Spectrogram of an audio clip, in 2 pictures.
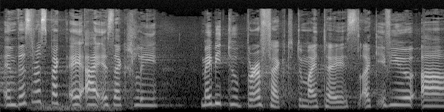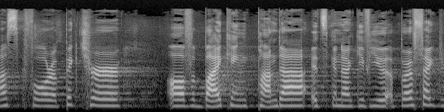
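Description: A woman's voice: on the high side, measured pace, a bit bright. A woman answering audience questions as a conference keynote speaker, in an informal, joking way. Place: large wooden concert hall with audience. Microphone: stage microphone. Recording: echoey concert hall.

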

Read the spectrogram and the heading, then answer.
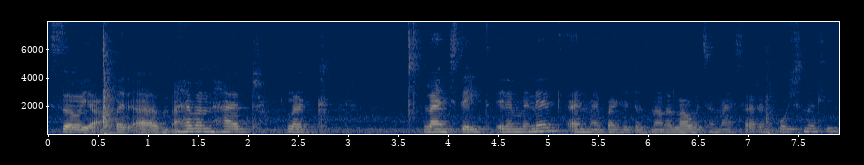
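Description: A woman's voice: on the low side, normal speed. A young woman chatting casually to her viewers in a rambling, thinking-aloud way while vlogging at home. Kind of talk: casual vlog chat to camera. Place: at home, partly in a kitchen. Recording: home video with steady background noise.

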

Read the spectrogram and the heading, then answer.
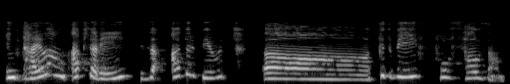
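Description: A woman's voice: high-pitched, animated, unhurried, no echo, lo-fi sound. A woman, not a native English speaker, giving an academic conference talk over a video call, with many hesitant fillers. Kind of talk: online academic presentation. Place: indoor room.

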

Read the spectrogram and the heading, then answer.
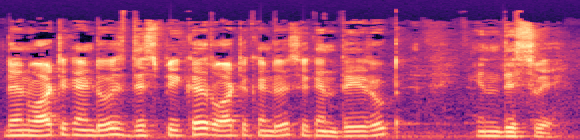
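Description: A man's voice: mid-range voice, fairly even intonation, fairly quick, warm tone. A man with an Indian accent giving a casual hands-on how-to, explaining step by step and often checking in with "right". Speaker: tutorial presenter. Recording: clear background noise and room ambience.

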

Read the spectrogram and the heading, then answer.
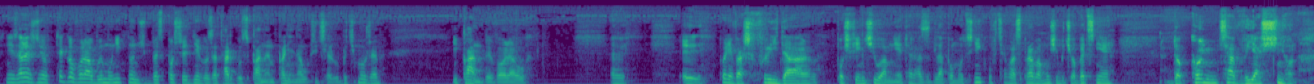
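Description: An actor playing a stubborn, argumentative school janitor in a radio drama, speaking in a formal, wordy, insistent way. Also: male voice, on the high side, close to an everyday voice. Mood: dry, reasoning. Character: stubborn, argumentative male school janitor defying his superior. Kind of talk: Polish radio drama acting.

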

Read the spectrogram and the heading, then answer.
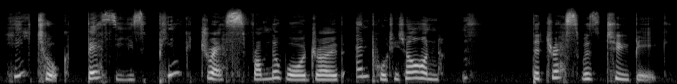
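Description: A woman reading a children's storybook aloud expressively, with deliberate phrasing and dramatic emphasis. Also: a little high, lively intonation, a little mellow, no room sound, rough recording.

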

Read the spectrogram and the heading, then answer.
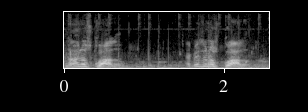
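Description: A man's voice: high voice, huge pitch swings, fairly quick, music in the background. A man hosting a fishing show, chatting casually on a small boat at sea and coaching his fellow angler.

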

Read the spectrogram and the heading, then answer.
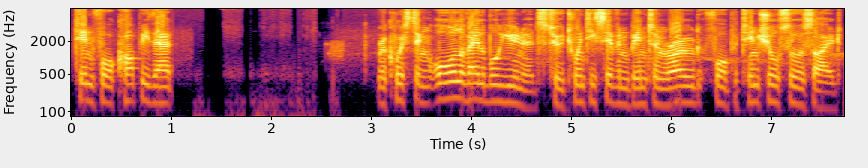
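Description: A man plays a procedural police dispatcher. His voice is a bit high and very sharp, with faint noise and clicks of a radio around it. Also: steady tone, moderate pace, pauses often. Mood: brisk.

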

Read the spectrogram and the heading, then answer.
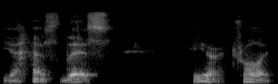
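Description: A husky, musing book browser. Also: male voice, fairly low pitch, very slow, a little mellow, full character voice. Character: middle-aged man browsing racy novels. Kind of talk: dramatic reading. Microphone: video call.

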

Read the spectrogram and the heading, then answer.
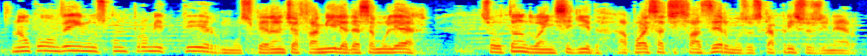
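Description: An actor playing a cautious, formal Roman officer with a Brazilian accent in a radio play. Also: male voice, mid-range voice, lightly acted. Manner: formal, deliberate, authoritative. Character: cautious, calculating Roman commander, male officer. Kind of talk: dramatized audiobook radio play in Portuguese. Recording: dull lo-fi audio, music behind.

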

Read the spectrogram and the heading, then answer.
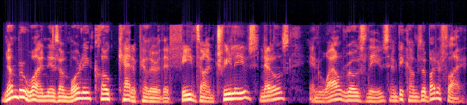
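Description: Man, 60s, children's storyteller: low-pitched, raspy, measured delivery, slightly dull recording. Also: expressive, dark tone. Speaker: story reader and host, elementary school teacher. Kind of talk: children's picture-book read-aloud.

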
